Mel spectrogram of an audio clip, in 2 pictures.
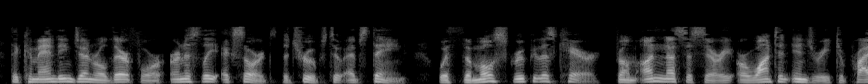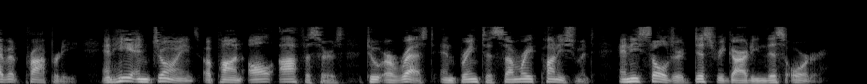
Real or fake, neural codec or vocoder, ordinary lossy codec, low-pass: fake; codec, 24 kHz, 0.9 kbps, DualCodec; MP3, 24 kbps; 7.2 kHz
